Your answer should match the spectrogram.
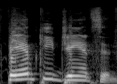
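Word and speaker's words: Famke Janssen: It's Famke Jensen. – Famke? – Yes.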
